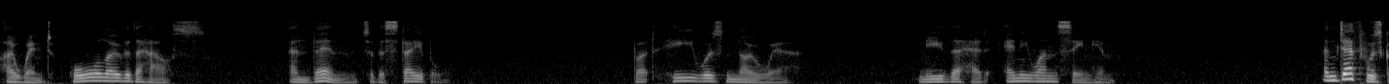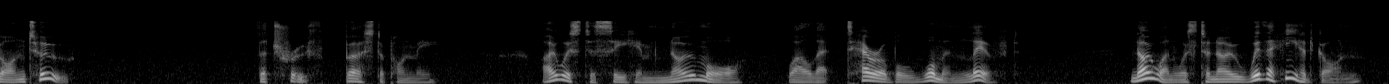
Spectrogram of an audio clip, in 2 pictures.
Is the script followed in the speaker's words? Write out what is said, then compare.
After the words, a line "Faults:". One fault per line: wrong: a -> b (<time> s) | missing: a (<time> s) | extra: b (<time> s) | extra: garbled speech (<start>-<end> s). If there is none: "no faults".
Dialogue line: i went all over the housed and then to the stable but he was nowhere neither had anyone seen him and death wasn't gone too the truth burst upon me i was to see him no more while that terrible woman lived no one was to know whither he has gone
i went all over the house and then to the stable but he was nowhere neither had anyone seen him and death was gone too the truth burst upon me i was to see him no more while that terrible woman lived no one was to know whither he had gone
Faults:
wrong: housed -> house (1.4 s)
wrong: wasn't -> was (13.7 s)
wrong: has -> had (26.9 s)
